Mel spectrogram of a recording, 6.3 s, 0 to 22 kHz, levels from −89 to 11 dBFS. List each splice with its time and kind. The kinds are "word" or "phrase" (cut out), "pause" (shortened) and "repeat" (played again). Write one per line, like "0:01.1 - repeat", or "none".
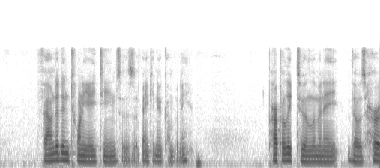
0:02.3 - word
0:04.9 - word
